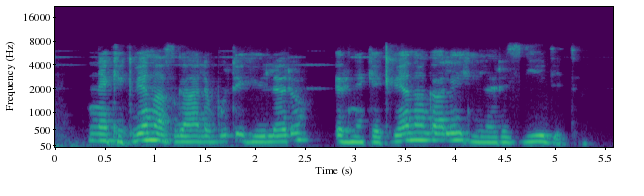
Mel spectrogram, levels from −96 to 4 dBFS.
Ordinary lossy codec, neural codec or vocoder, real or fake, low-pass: Opus, 32 kbps; none; real; 7.2 kHz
